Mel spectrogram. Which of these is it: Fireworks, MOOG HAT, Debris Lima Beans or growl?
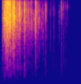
Debris Lima Beans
